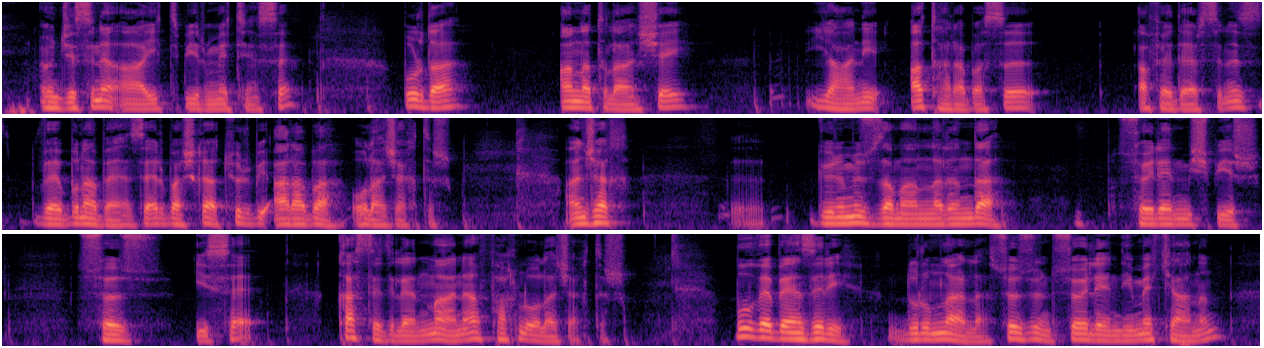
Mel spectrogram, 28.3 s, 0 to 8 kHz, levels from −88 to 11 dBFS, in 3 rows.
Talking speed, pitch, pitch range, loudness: 80 wpm, 110 Hz, 95-120 Hz, -23 LUFS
